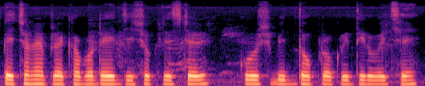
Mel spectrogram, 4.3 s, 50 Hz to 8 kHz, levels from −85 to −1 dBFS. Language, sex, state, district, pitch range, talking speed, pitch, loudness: Bengali, male, West Bengal, Alipurduar, 135-140 Hz, 100 wpm, 135 Hz, -17 LUFS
